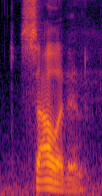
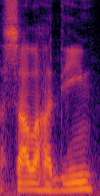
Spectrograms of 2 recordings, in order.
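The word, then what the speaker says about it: Salah ad-Din: you are you um saladin oh yeah uh correct me from wrong i think in the middle east they they pronounce it uh salahaddin okay right i might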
